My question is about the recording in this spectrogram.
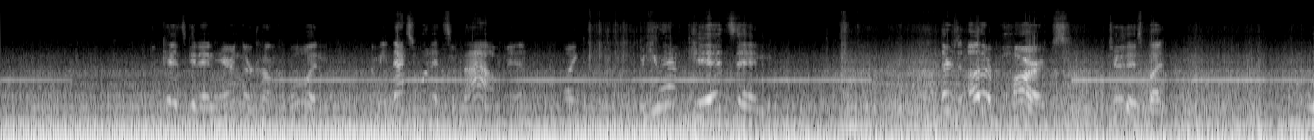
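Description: Steady low road and engine rumble inside a moving vehicle's cabin, under a man talking, with a thin steady high tone that drops out twice.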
